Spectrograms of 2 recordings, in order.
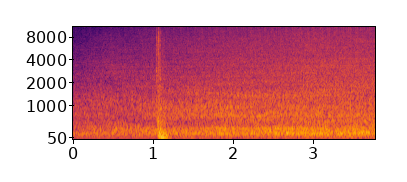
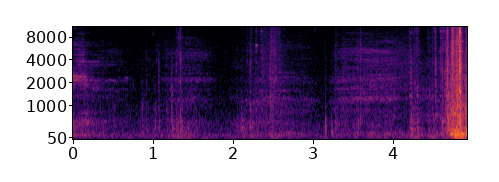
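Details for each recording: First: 1989 Jaguar XJ6 Vanden Plas first run in years on a new battery: soft, uneven idle with a thump near the start and no steady rhythm; rough idle after years of sitting, cause not identified. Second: 1989 Jaguar XJ6 Vanden Plas, unstarted for years, with a new battery installed: brief crank, then it catches quickly and settles into a steady, even idle; starts and runs cleanly.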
